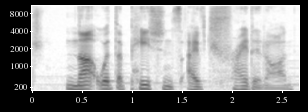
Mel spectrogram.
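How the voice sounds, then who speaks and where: A let's play host reading a visual novel aloud dramatically, with slangy, expressive casual commentary. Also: medium pitch, a little slow, no room sound.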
